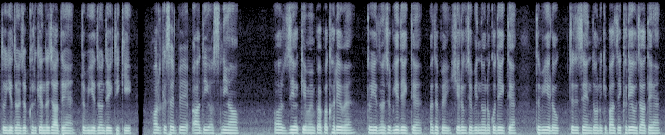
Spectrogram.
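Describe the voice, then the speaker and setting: A woman's voice: sits low, monotone, brisk, creaky, dark tone. A woman narrating a romance story in a plain, repetitive storytelling way.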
